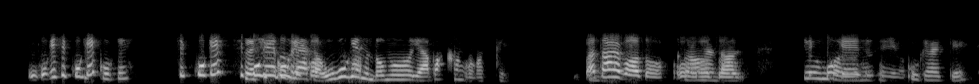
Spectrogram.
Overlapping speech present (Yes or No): Yes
